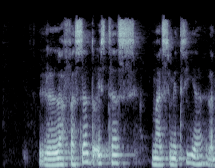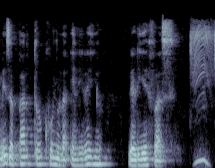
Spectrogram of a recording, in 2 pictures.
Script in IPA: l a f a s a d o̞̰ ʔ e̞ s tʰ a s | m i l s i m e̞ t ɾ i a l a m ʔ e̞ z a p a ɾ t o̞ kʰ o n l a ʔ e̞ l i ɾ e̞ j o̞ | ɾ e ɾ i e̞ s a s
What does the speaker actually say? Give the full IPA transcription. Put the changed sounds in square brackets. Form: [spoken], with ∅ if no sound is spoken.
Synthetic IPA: l a f a s a d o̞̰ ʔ e̞ s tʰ a s | m [a] l s i m e̞ t ɾ i a l a m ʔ e̞ z a p a ɾ t o̞ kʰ [u] n l a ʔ e̞ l i ɾ e̞ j o̞ | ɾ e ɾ i e̞ [f] a s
